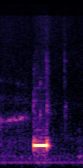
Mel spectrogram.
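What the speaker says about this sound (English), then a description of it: "I'm getting a phone call." A single short electronic telephone tone sounds once, a brief steady beep against quiet background.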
